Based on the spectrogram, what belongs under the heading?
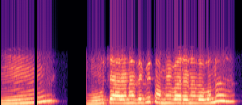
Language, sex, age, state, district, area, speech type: Odia, female, 60+, Odisha, Khordha, rural, conversation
